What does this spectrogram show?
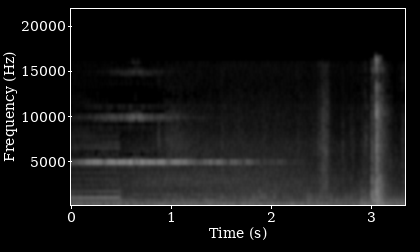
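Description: Metro train wheels squeal with a steady high-pitched whine over a constant low rumble of the moving carriage, with a brief clattering burst near the end; no one speaks.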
